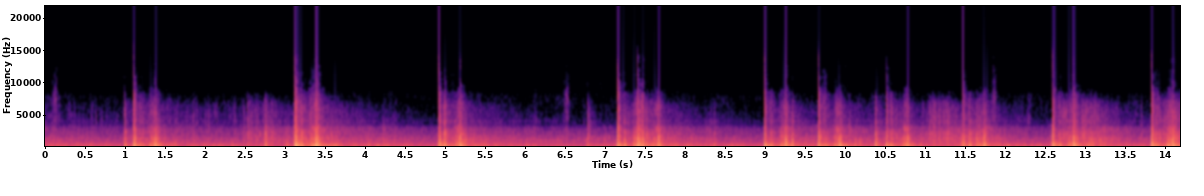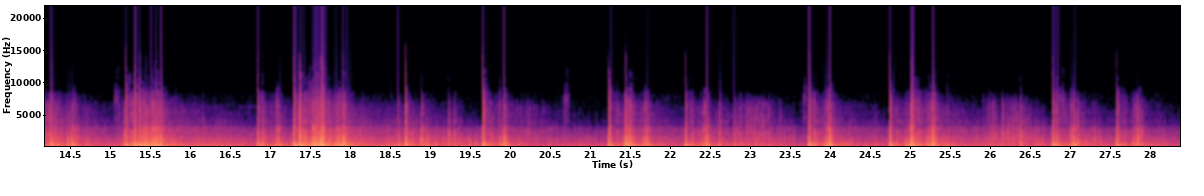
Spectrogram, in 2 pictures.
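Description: Aerial fireworks shells bursting in a long, irregular series of sharp bangs, about one or two a second and sometimes in quick clusters, each with a short echoing tail.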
